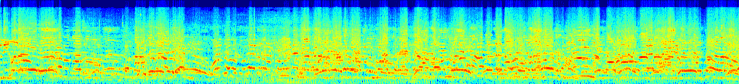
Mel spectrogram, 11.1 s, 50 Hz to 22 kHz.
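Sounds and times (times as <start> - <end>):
crowd hubbub: 0.0 - 11.0
people talking loudly: 0.0 - 11.0.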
